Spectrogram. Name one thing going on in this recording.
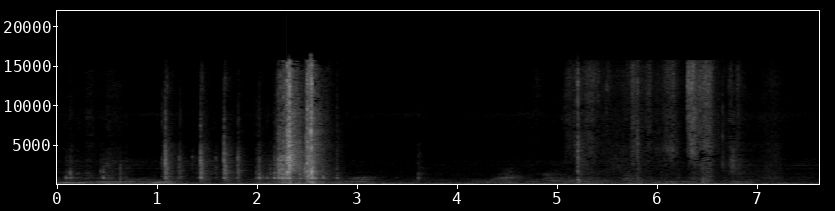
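A toy pistol fires with sharp snapping shots.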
